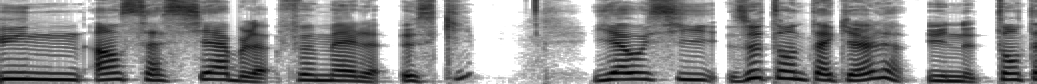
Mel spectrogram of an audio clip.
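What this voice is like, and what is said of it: Usual voice. Nothing is said of it.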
